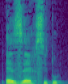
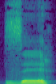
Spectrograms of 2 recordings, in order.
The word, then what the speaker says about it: exército: Exército. Como, por exemplo, tônica. São palavras que, se você acompanhar comigo, veja só. Ao separar exército, exército. A sílaba tônica, zer, ou seja, antepenúltima sílaba tônica, portanto, proparoxítona, e eu te falei que toda proparoxítona é acentuada.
